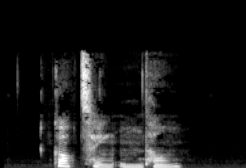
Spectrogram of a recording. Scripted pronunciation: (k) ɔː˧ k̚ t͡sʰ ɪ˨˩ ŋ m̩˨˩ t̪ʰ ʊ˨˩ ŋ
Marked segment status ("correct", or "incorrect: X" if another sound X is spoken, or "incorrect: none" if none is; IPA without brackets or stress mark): correct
